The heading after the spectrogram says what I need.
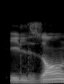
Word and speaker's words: ils ont: ils ont بعمل ربط فبنطق الاس هنا زاد. دي اصلا ما تنطقش اصلا بقول il لكن هنا بقول ils ont divorcé.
